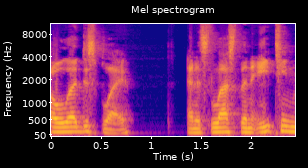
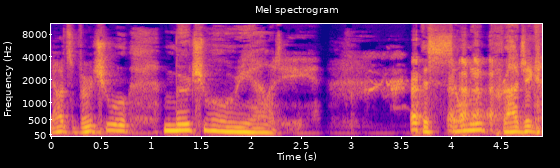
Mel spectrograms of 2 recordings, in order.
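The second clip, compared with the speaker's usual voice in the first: theatrical narrator-style voice. Talking about virtual reality, the speaker says it in a Half-Life guy voice. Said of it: "say it with a voice. I sounded like the Half-Life guy".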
